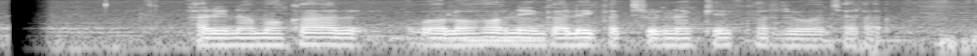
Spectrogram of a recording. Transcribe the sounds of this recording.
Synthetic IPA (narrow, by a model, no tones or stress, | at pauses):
a̰ɾinamɔkalwɔlɔɦɔniɡalikat̪ɾinakekəɾdiwat͡ʃaɾa̰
